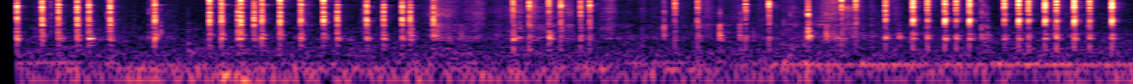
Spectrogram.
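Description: Fingertips and short nails tap quickly on the shell of a small, hollow black plastic gaming mouse with crackle-pattern RGB lighting, held in both hands, and click its buttons. The result is a rapid, uneven run of sharp, bright, dry clicks and taps that stop almost instantly, over a faint low hum.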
